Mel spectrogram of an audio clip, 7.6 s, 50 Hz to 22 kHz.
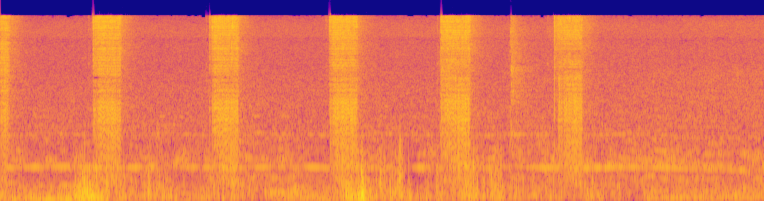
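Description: MIG welder arc crackling in short bursts while stitch-welding a 4-inch exhaust stack pipe: about six bursts roughly a second apart, stopping about six seconds in.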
